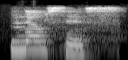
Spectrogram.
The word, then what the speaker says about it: Gnosis: Gnosis. Haha, see? Gnosis. Gnosis. The reason I know is because there was this fucking video game. Yeah, the G is silent, but yeah, there was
